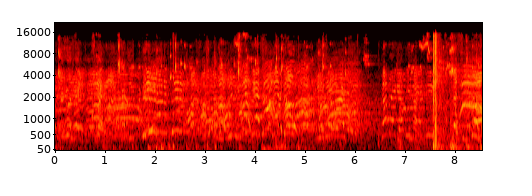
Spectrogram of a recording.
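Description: Volleyball rally on an indoor court: players' calls and crowd voices over short ball contacts, with one sharp, loud smack of a hand hitting the ball near the end.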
